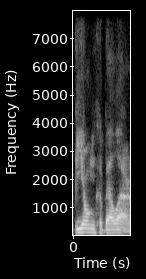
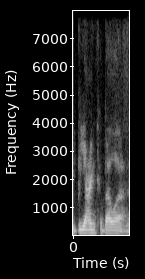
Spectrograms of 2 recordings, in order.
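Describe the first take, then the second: First: Bianca as bee-AHNK-uh, then Belair; their pronunciation. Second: Bianca as bee-ANK-uh, then Belair; short "a" as in "bank" in Bianca; habitual UK pronunciation. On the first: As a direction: open "ah" in the middle of Bianca. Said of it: "but they say, like". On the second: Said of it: "I always just keep going to say". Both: Shown as a demonstration.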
